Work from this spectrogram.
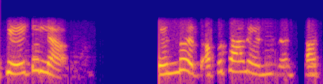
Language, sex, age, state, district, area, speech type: Malayalam, female, 18-30, Kerala, Kollam, rural, conversation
